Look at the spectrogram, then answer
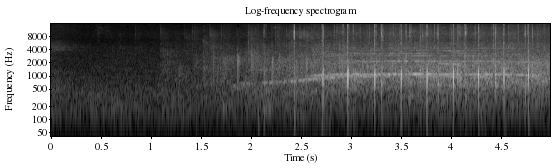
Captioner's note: applause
